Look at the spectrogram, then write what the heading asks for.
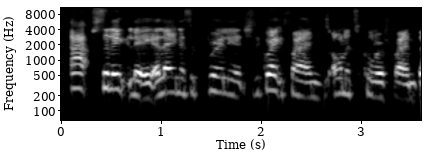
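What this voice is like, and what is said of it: Welsh accent. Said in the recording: “my Welsh accent coming out. I'm from Swansea originally.”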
